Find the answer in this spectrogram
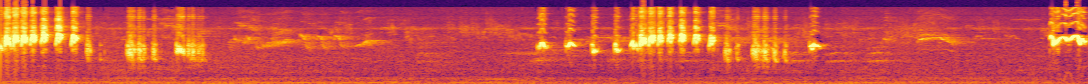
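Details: Orange-headed thrush ngeban song to encourage caged birds to sing: dense bursts of chattering, buzzy notes with soft warbled phrases between, repeated after a quiet pause, and a final short burst.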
